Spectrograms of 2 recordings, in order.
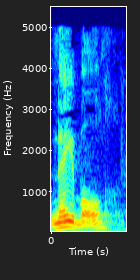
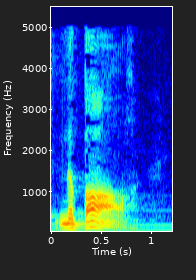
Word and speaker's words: Nabal: we always pronounce it Nabal, but it's Nabal.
